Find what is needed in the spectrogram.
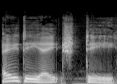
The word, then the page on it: adhd: British English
